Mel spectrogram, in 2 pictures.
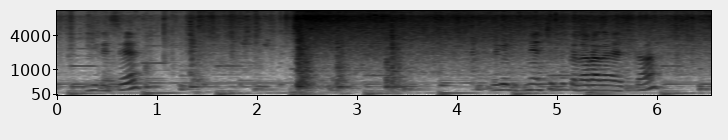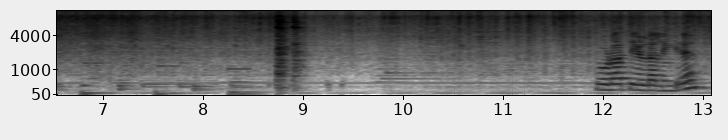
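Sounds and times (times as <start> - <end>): batter sizzling on a griddle: 0.0 - 13.0.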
